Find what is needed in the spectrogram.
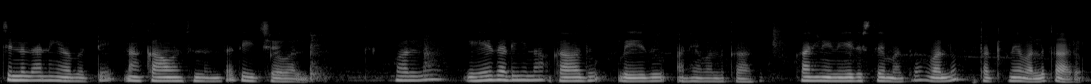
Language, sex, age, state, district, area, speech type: Telugu, female, 45-60, Andhra Pradesh, Sri Balaji, rural, spontaneous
